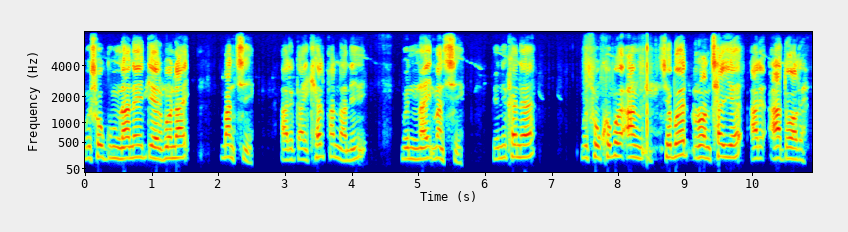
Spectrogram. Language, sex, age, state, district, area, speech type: Bodo, male, 60+, Assam, Udalguri, rural, spontaneous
